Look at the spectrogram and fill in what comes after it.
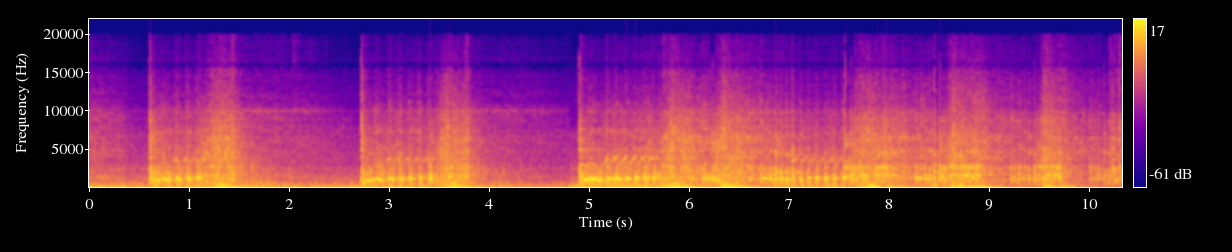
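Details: Rolled Duramax diesel being swapped into a K20 truck, first start: catches in uneven bursts, revs surging and sagging, never settling; runs only on starting fluid, fuel supply issue suspected, not confirmed.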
